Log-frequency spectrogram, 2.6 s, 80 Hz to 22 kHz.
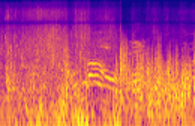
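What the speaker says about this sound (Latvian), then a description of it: "13. diena, atklātā jūra. Baigās šļakas." Waves splash against a boat on the open sea, a steady loud rush of water and wind noise with a brief voice partway through.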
